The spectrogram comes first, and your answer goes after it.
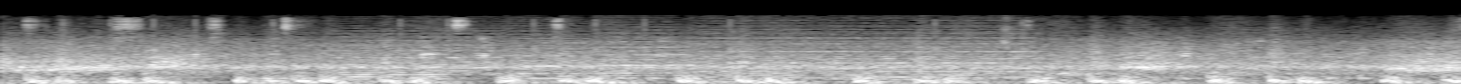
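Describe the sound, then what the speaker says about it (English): A football stadium crowd roars at full voice, a dense, sustained wall of cheering that fills the whole stretch, with a commentator's voice partly audible beneath it. "This crowd, full throat, splitting the eardrums"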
